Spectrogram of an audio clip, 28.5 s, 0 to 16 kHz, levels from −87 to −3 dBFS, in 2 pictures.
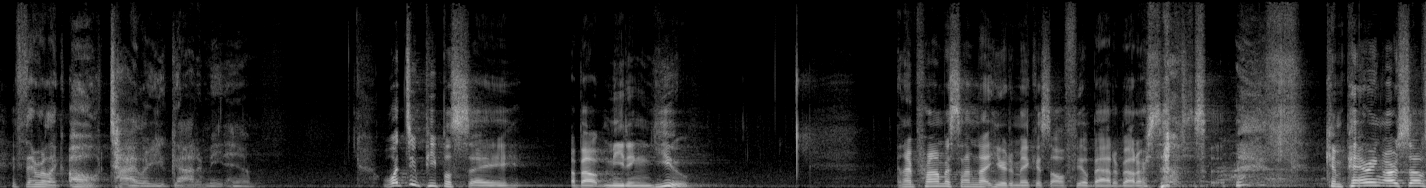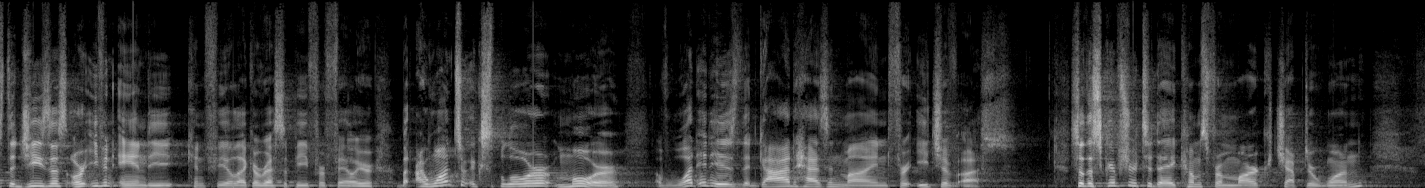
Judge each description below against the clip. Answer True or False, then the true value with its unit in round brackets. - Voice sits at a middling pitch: True (150 Hz)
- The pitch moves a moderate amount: False (8.5 semitones)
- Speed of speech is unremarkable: True (155 wpm)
